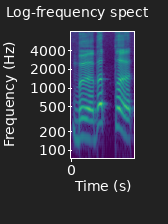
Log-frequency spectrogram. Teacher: 무는요 양입술이죠. 무 하면 어떻게 됩니까? 입술이 붙었다가 떨어지죠. 그래서 입술 모양을 본떠서 무가 되는 거죠.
